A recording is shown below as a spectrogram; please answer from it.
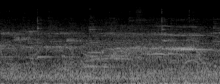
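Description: Distant riders screaming on a drop-tower ride, long wavering high cries that are held longest near the end, over steady amusement-park background noise.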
